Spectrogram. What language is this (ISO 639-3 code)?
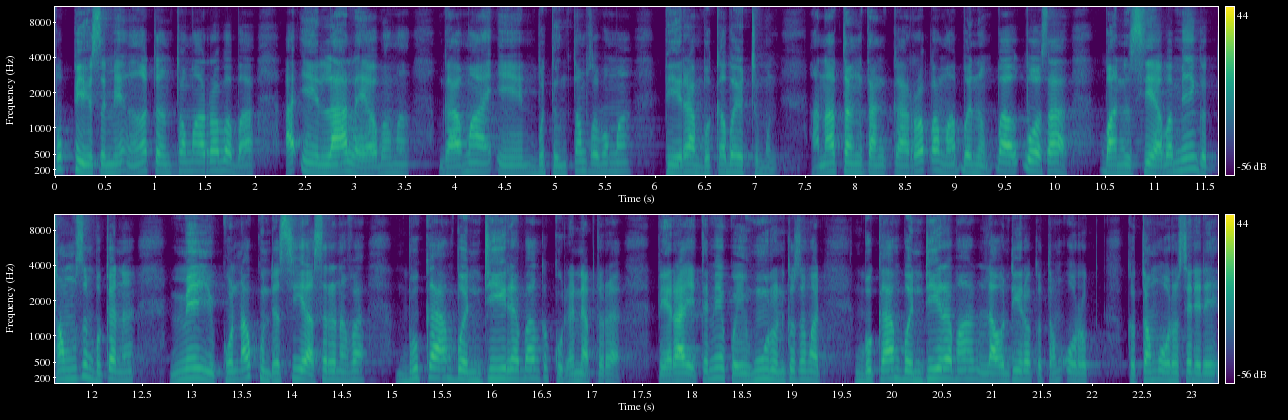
lla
